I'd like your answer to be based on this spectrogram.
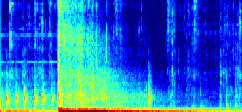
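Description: Heavy gunfire from a weapon in Call of Duty: Vanguard, a dense burst of shots that starts suddenly and stays loud, then slowly tapers off.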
